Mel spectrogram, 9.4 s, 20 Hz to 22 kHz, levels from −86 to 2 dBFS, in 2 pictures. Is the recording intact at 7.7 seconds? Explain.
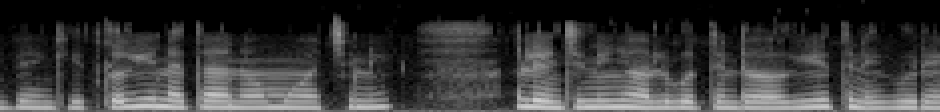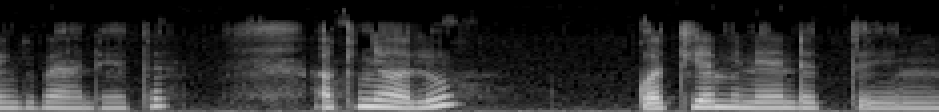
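No. At 7.7 seconds, as across the whole speech clip, the treble thins and flickers while a gritty, aliased haze clings to the sound. This plainly audible damage likely comes from Bluetooth SBC compression, whose crude sub-band bit allocation starves the upper bands, which fits a low bitrate near 80 kbps.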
